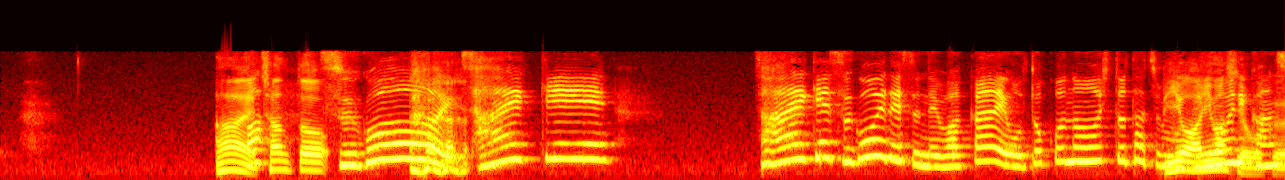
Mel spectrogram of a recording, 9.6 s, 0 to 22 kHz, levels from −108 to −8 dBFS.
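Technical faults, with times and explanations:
No technical faults are audible.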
